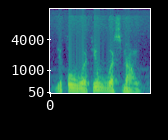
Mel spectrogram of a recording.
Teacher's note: ترك غنة الإدغام للإمام خلف، أي أنه يقرأ بالإدغام الكامل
